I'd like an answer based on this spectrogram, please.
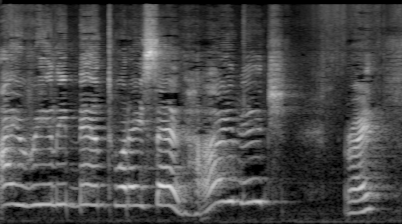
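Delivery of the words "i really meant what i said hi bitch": very high, very loud outburst. Acting out the higher self answering someone who pretends not to hear: voicing the higher self. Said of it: "The higher self".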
